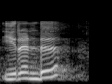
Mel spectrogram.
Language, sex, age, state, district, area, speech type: Tamil, female, 30-45, Tamil Nadu, Thoothukudi, rural, read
